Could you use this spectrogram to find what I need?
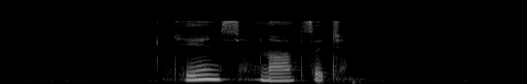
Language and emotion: Russian, sad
